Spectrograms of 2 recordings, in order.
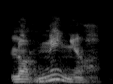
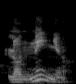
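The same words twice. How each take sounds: First: The s at the end of los becomes a breathy h. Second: The s at the end of los is not pronounced. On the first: "eso es muy de Andalucía" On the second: "no pronunciar la S en absoluto"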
